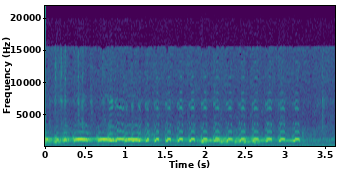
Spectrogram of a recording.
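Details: Male and female local zebra doves calling in exchange: a continuous string of fast, regular staccato cooing notes, roughly three per second, steady in pitch across the clip, with low background hum.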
